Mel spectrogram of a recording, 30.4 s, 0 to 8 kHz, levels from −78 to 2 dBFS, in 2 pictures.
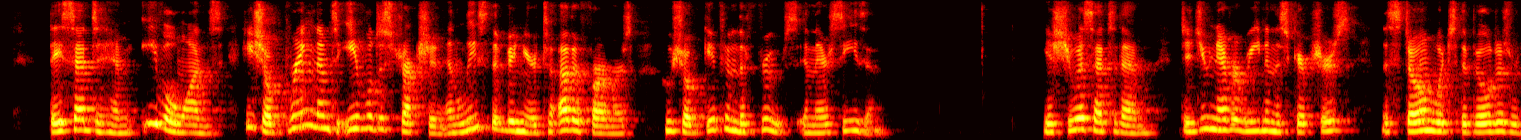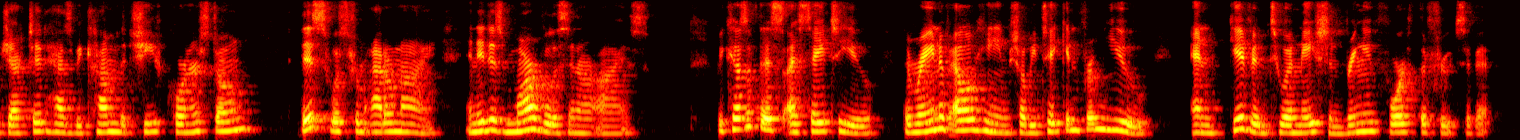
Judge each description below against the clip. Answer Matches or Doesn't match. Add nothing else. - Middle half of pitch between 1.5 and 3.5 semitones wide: Doesn't match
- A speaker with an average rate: Matches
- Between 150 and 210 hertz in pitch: Matches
